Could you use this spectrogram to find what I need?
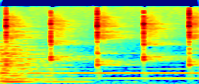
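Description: Orchestral music imitating an alarm clock ticking: four crisp, evenly spaced ticks over sustained held tones, with a low note fading out early, in a light jazz-inspired piece for a pops orchestra.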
